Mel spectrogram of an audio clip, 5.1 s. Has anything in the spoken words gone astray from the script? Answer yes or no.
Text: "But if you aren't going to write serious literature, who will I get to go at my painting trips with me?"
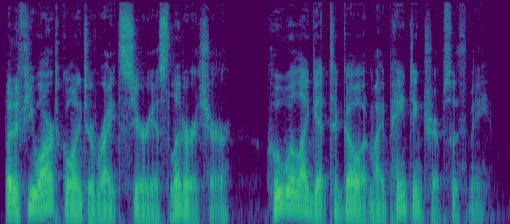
no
